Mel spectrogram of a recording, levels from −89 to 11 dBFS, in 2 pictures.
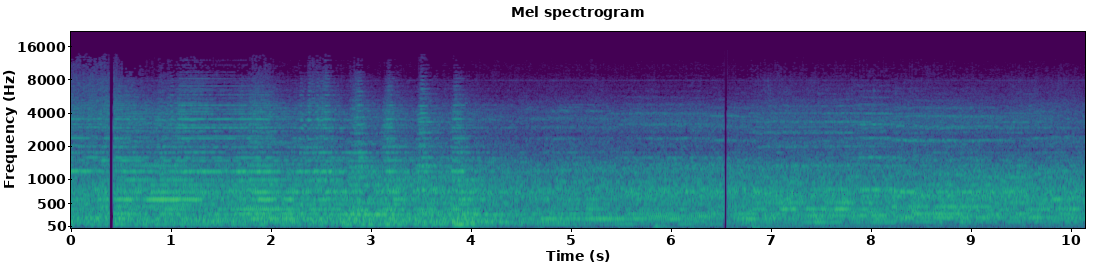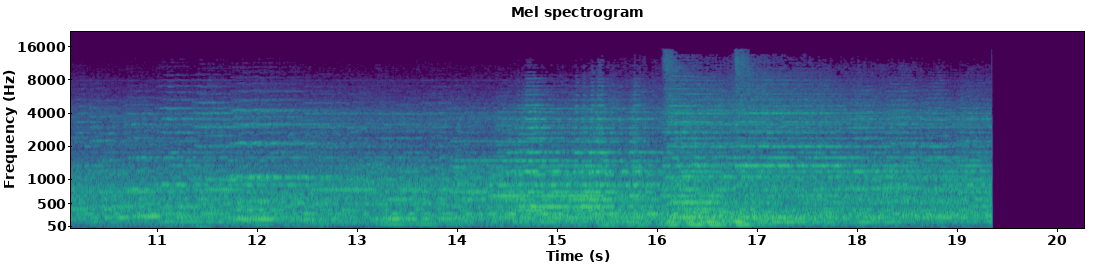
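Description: A gap at a join of encoded pieces opens at 0.39 s for about 41 ms, and again at 6.54 s for about 32 ms. Separately encoded segments were joined without trimming the encoder's start delay and end padding, so brief silences with smeared edges interrupt the sound before it resumes.

A cut-off end occurs at 19.35 s. The final buffers were never written, so the audio halts mid-sound and drops straight to digital silence with no natural decay for the remainder of the clip.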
